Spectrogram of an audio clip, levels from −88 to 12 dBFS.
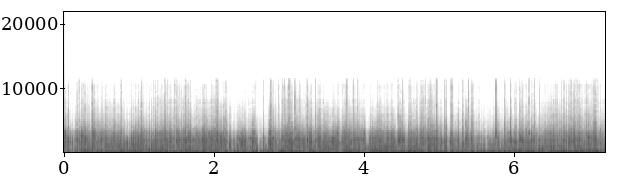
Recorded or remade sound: remade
